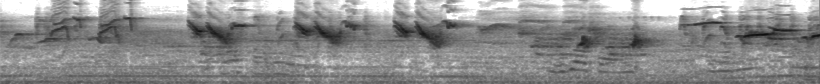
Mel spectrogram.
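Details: Oriental magpie-robin lure song to coax a stressed bird back into singing: rapid series of sharp, downslurred chirps in quick bursts, closing with high sweet whistles.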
